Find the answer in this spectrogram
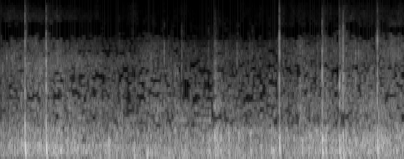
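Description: New Year fireworks going off all across a city: a continuous din of many bursts, with about ten sharp bangs and cracks standing out at irregular moments.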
